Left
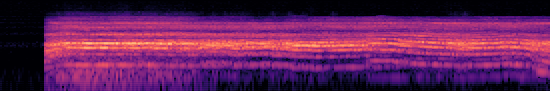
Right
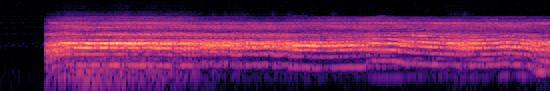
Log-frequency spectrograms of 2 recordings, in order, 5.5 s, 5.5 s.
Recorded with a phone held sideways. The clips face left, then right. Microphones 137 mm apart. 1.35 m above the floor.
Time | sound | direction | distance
0.4 | a scream | 35° left (ahead or behind) | 3.5 m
